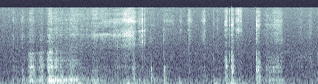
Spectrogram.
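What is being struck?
Small plaster excavation block.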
